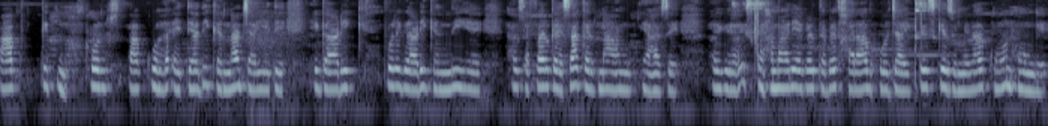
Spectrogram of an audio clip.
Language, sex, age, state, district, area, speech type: Urdu, female, 30-45, Telangana, Hyderabad, urban, spontaneous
